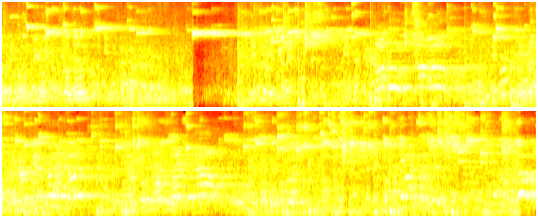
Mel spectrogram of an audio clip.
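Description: Basketball dribbled on a hardwood gym floor, with players' and spectators' voices echoing around the gym. The sound drops out briefly about four seconds in.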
